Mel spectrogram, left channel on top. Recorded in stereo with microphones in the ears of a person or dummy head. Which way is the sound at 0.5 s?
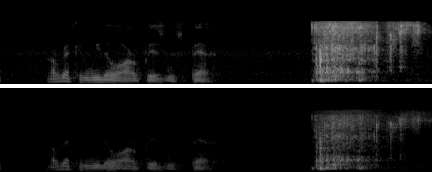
75° left (ahead or behind).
